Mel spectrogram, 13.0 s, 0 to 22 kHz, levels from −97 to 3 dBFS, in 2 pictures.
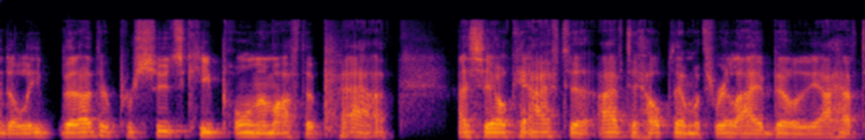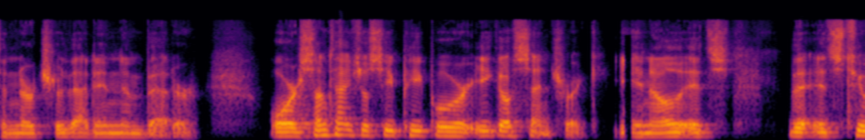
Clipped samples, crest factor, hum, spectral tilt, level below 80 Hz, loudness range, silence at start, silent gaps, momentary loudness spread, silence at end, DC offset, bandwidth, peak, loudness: under 0.1%; 16 dB; none; -4.5 dB/octave; -78 dBFS; 2 LU; 0 s; none; 9 LU; 0 s; under 0.1%; 12.5 kHz; -8 dBFS; -25 LUFS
